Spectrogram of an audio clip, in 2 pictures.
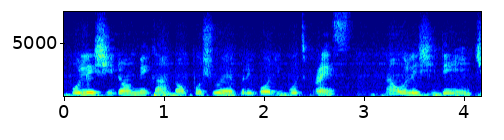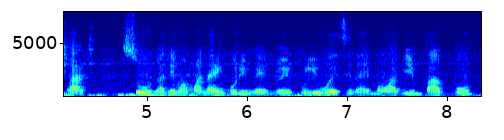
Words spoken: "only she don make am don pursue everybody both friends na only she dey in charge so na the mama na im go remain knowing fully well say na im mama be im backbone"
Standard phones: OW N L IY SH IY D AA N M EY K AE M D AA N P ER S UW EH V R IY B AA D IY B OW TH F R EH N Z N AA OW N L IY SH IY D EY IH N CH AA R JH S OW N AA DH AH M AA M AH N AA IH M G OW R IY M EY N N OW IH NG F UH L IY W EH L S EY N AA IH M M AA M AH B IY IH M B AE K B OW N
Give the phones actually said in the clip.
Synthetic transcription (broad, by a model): OW L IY SH IY D AA N M EY K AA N D AA N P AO SH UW EH V R IY B AA D IY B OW T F R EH N S N AA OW L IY SH IY D EY IH N CH AA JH S OW N AA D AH M AA M AH N AA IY G OW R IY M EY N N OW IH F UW L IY W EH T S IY N AA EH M M AA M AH B IY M B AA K B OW N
